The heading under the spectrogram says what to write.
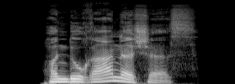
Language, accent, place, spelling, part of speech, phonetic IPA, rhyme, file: German, Germany, Berlin, honduranisches, adjective, [ˌhɔnduˈʁaːnɪʃəs], -aːnɪʃəs, De-honduranisches.ogg
- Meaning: strong/mixed nominative/accusative neuter singular of honduranisch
